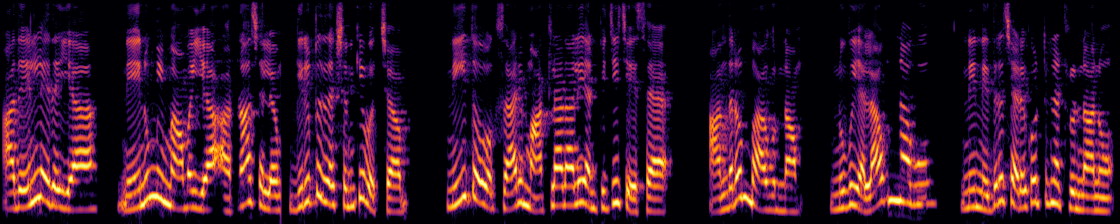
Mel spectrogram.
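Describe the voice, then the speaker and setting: A gentle older mother, soft and soothing, patiently talking her proud husband round, as a woman storyteller voices her. Her tone stays mild and reasonable, with a slightly high voice. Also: animated, a little fast, natural voice. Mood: coaxing.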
